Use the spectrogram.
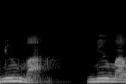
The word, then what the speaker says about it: pneuma: So, Vespasian is the father, Titus is the son, and Domitian is the Holy Spirit, or Agion Pneuma with a silent P.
